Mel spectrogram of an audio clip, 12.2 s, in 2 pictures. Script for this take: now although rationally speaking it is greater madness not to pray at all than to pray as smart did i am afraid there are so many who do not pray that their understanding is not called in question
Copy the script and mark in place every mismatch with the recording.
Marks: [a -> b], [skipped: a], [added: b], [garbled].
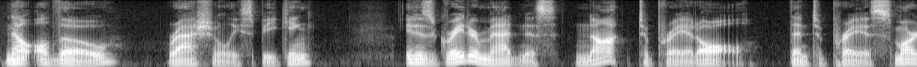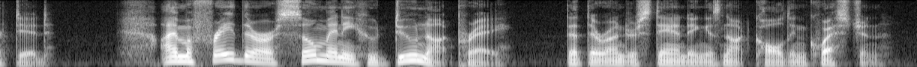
now although rationally speaking it is greater madness not to pray at all than to pray as smart did i am afraid there are so many who do not pray that their understanding is not called in question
